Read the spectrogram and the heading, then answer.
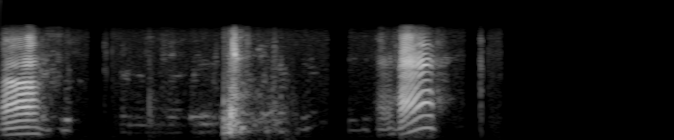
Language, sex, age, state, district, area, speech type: Dogri, male, 18-30, Jammu and Kashmir, Samba, rural, conversation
